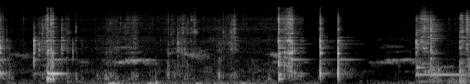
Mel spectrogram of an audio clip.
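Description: A perforated metal ladle stirring and scraping chicken pickle (chicken achar) in an aluminium pot, with a few sharp scrapes and knocks against the pot's side. A steady tone comes in near the end.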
